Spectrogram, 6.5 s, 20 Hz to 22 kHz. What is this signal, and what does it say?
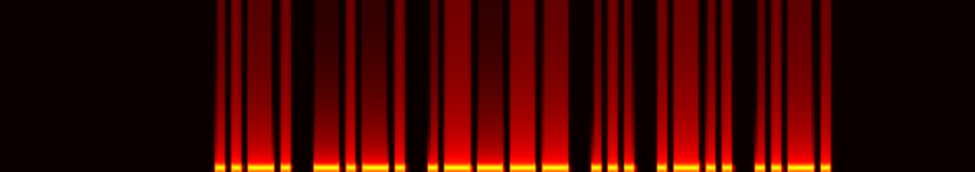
Morse code, heard as a keyed tone, about 21 wpm, 700 Hz. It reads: FC1SLF
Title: DXCC-100 Call Signs - 6 Characters - 22wpm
